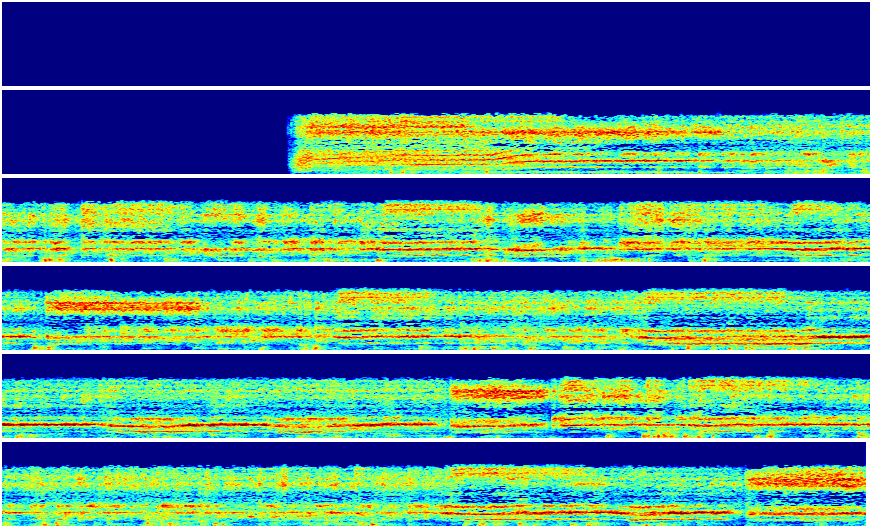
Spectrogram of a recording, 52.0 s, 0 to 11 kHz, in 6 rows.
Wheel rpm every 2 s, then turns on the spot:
0, 0, 0, 0, 0, 20, 150, 220, 240, 230, 230, 230, 230, 230, 230, 230, 220, 230, 220, 220, 220, 230, 230, 230, 230, 220.
none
